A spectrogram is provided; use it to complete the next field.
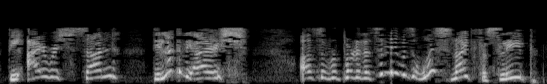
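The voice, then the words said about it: Put-on Irish accent. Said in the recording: “that's my Irish accent”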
